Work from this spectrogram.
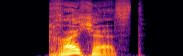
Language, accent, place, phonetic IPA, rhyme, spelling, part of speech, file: German, Germany, Berlin, [ˈkʁœçəst], -œçəst, kröchest, verb, De-kröchest.ogg
- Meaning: second-person singular subjunctive II of kriechen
